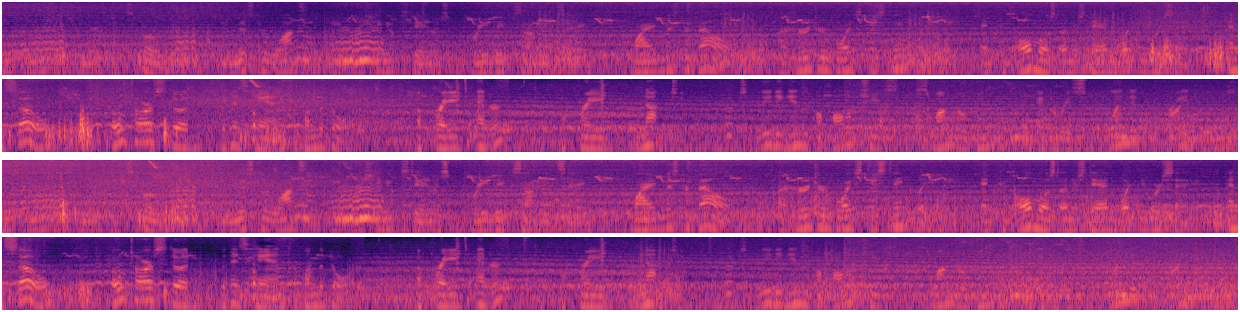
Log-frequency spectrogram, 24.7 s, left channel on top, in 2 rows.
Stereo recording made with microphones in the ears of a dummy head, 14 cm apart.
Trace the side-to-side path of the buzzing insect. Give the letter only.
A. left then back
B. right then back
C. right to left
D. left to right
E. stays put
A.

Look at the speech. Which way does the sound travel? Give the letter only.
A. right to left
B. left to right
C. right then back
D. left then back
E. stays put
A.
